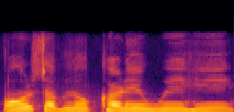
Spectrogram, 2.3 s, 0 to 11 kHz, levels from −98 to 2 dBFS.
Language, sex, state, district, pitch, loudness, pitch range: Hindi, female, Madhya Pradesh, Bhopal, 255 Hz, -14 LUFS, 250-265 Hz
